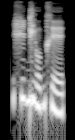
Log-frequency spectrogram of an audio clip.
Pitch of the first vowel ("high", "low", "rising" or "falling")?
high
